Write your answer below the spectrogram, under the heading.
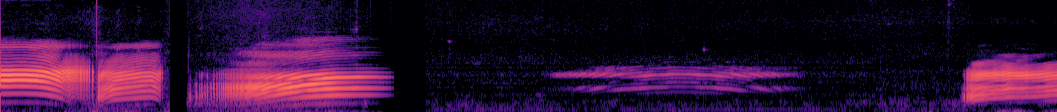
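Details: Atlantic puffins on sea cliffs of a small island, flying by the sea, give deep, drawn-out groaning moans: two loud ones close together, a fainter arching moan after a pause, then another loud one begins.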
